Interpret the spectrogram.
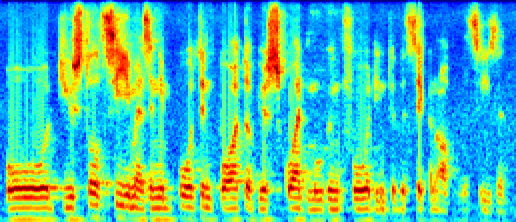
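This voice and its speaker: Deep-voiced reporter on a dull line. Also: male voice, completely flat delivery, a little fast, mellow. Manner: hesitant, many ums. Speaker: newspaper journalist. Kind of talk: press conference question.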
